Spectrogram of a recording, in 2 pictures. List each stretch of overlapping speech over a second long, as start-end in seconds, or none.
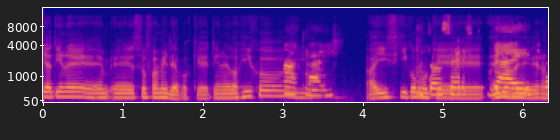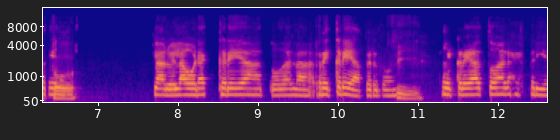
4.7-6.5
